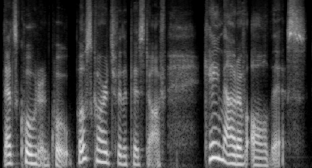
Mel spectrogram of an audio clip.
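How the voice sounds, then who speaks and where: As author and narrator, a woman delivers an expressive reading of her personal story, candid and wry with a conversational feel and casual asides. Her voice is lowish and a little mellow, very animated, and a little slow. The studio-quality recording is dry.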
